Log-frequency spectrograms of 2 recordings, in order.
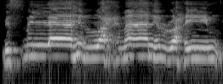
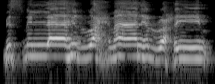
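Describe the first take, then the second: No difference in how they are said.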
